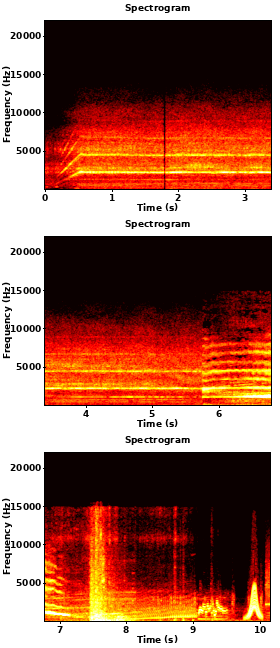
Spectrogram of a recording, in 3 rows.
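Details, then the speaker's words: Revised Maxflow MPro 25 pressure washer, ramp-up about 1.75 s, ramp-down about 13.4 s: steady motor hum cuts off, then a high squeal slides down in pitch as it coasts to a stop; bad motor squeal on ramp-down. "But you hear that squeal? Oh my gosh, that's so bad."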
